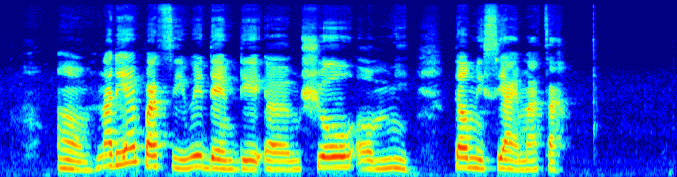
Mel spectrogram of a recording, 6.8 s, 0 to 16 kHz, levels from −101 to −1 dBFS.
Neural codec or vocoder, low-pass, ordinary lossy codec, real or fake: vocoder, 48 kHz, 128 mel bands, Vocos; 14.4 kHz; none; fake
